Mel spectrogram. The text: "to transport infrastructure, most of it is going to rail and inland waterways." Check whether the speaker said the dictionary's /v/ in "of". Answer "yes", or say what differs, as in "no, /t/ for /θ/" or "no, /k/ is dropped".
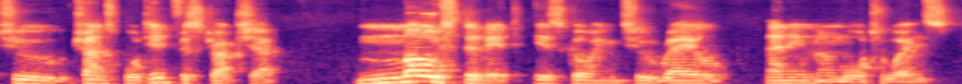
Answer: yes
